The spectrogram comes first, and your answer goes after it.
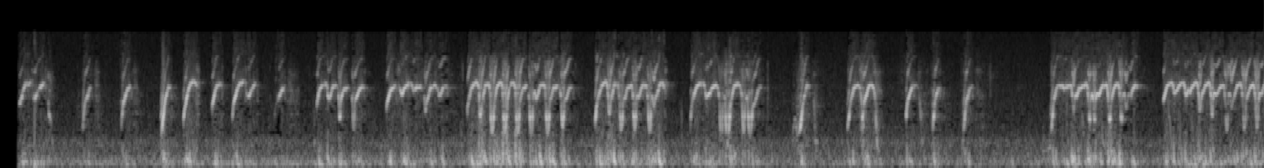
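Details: Capybara calls that draw the animal closer when played: bursts of rapid, harmonic chirps, each note dipping and rising, packed into short phrases separated by brief pauses, with a low rumbling background beneath.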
